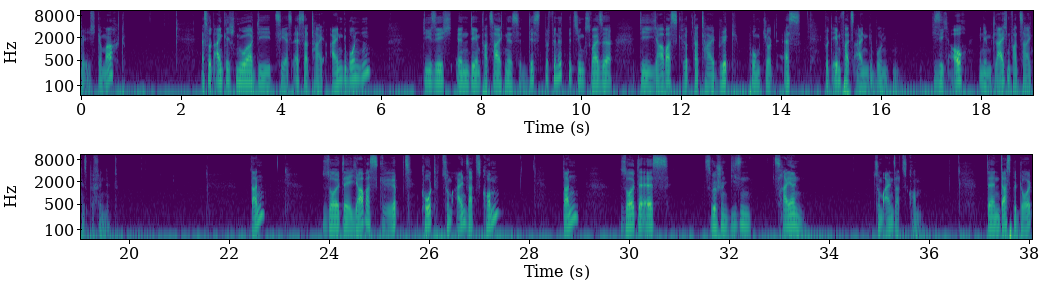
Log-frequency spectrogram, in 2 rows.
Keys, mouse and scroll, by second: 1.4 click, 5.5 click, 6.0-7.7 drag, 11.2 click, 15.0 click, 16.5-17.7 drag, 20.2 click, 22.4 click, 24.2 click, 30.9-32.6 drag, 34.4 click.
